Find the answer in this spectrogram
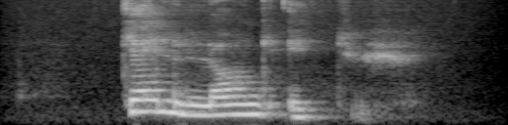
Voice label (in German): franzoesisch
